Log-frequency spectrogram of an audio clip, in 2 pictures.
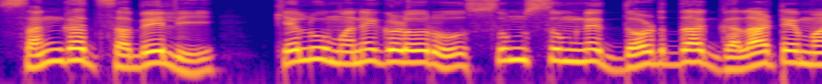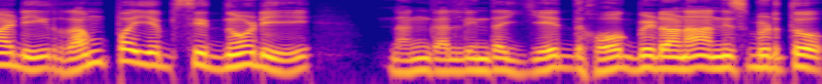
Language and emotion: Kannada, disgusted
